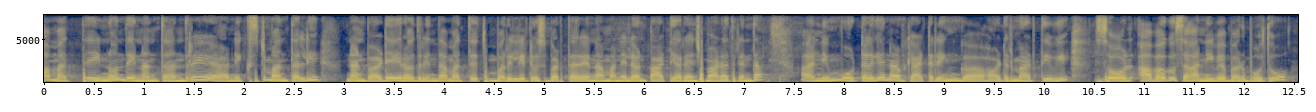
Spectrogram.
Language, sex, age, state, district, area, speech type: Kannada, female, 30-45, Karnataka, Bangalore Urban, rural, spontaneous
